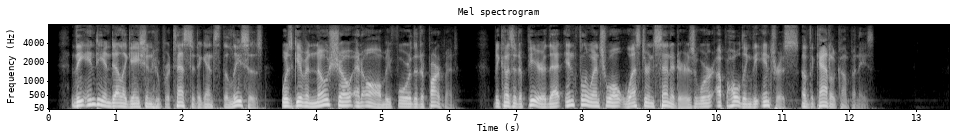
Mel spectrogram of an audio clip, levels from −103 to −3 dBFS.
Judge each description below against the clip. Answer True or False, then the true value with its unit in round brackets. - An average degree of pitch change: False (5.7 semitones)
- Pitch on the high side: False (115 Hz)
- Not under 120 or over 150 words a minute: True (140 wpm)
